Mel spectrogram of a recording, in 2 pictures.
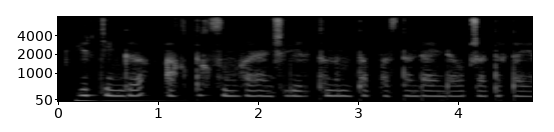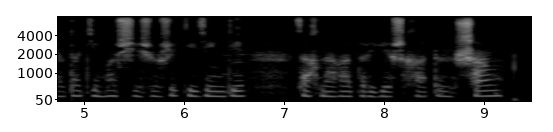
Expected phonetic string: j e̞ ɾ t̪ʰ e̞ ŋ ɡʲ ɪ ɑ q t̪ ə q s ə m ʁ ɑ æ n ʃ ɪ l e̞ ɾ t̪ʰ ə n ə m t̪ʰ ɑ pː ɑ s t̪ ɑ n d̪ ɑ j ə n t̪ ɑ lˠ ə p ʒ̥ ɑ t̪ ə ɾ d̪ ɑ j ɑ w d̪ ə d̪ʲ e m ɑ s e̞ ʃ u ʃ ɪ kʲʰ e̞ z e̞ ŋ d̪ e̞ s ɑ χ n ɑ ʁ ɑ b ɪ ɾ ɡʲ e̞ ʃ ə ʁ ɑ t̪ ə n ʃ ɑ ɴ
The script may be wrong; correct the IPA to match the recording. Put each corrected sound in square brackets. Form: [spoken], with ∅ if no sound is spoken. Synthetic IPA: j e̞ ɾ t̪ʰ e̞ ŋ ɡʲ ɪ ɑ q t̪ ə q s ə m ʁ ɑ æ n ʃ ɪ l e̞ ɾ t̪ʰ ə n ə m t̪ʰ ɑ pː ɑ s t̪ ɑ n d̪ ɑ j ə n [d̪] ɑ lˠ ə p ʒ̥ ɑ t̪ ə ɾ d̪ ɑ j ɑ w d̪ [ɑ] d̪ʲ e m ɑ [ʃ] e̞ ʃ u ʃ ɪ kʲʰ e̞ z e̞ ŋ d̪ e̞ s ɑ χ n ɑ ʁ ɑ b ɪ ɾ ɡʲ e̞ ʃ ə ʁ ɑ t̪ ə n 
